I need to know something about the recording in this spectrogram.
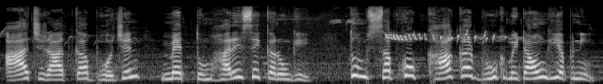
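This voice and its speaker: A woman voicing a fierce female witch from the forest who shouts threats of eating people, over background music. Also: high-pitched, lively intonation, unhurried. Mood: menacing.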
